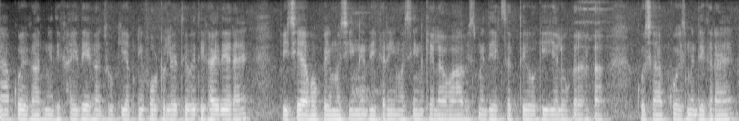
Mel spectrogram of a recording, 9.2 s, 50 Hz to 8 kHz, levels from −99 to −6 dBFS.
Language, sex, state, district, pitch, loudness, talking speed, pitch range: Hindi, male, Jharkhand, Sahebganj, 110 Hz, -18 LUFS, 220 wpm, 110-115 Hz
